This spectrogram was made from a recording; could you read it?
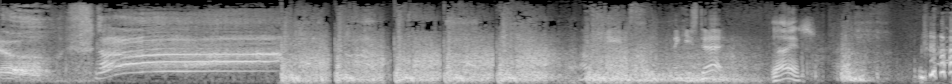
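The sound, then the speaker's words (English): A dull body thud sound effect lands right after a drawn-out, rising moan, then people speak briefly over a few more sharp impacts and a wavering cry. “I always love the body thud.”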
